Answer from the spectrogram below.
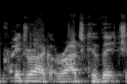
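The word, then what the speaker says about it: Predrag Rajković: don't believe that striker is going to happen pray drag rajkovic a 25 year old six foot two goalkeeper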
